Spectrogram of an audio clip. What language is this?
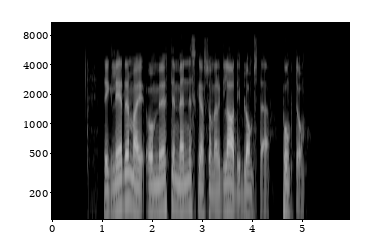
Norwegian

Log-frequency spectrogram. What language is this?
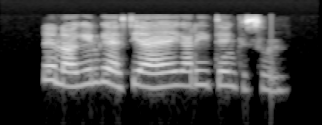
Kalenjin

